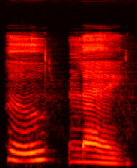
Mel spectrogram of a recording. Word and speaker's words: poulet: Our easy French word for today is poulet. How do you say chicken in French? Poulet. Phonetically spelled P-O-O-lay.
